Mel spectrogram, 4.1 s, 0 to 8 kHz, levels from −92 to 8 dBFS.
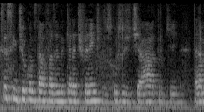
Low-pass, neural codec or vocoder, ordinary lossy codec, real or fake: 7.2 kHz; none; none; real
